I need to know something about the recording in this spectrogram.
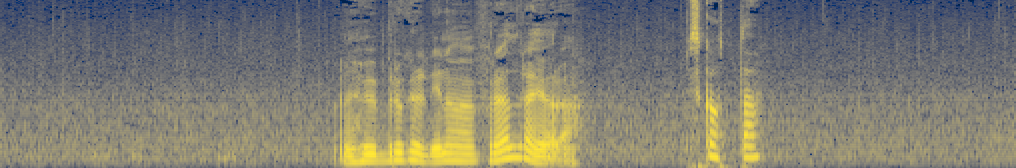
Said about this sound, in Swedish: Det regnar rätt så kraftigt. Ja, det är ju inte direkt något vinterväder för att vara december.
